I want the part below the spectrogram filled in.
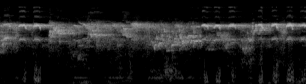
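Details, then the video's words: A group of happy lovebirds chirps rapidly, with bright piercing twitters and thin whistled squeaks in a quick, busy stream. "lovebirds make happy sounds"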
